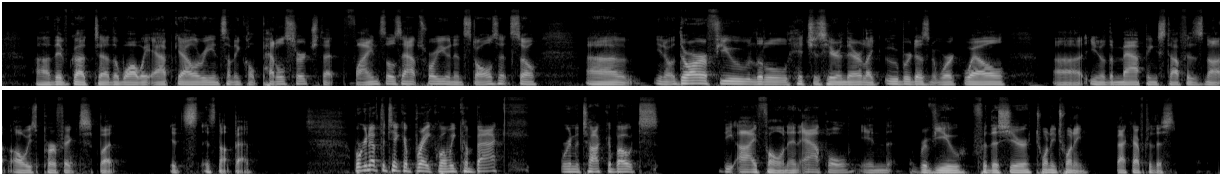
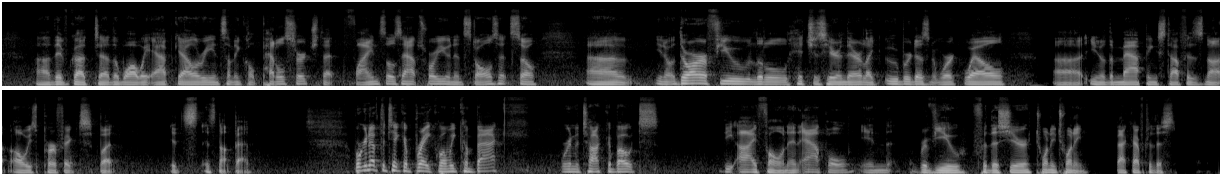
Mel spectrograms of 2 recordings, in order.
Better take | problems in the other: first | hiss; faint; until 10 s and from 12 to 22 s; 25 dB below the speech

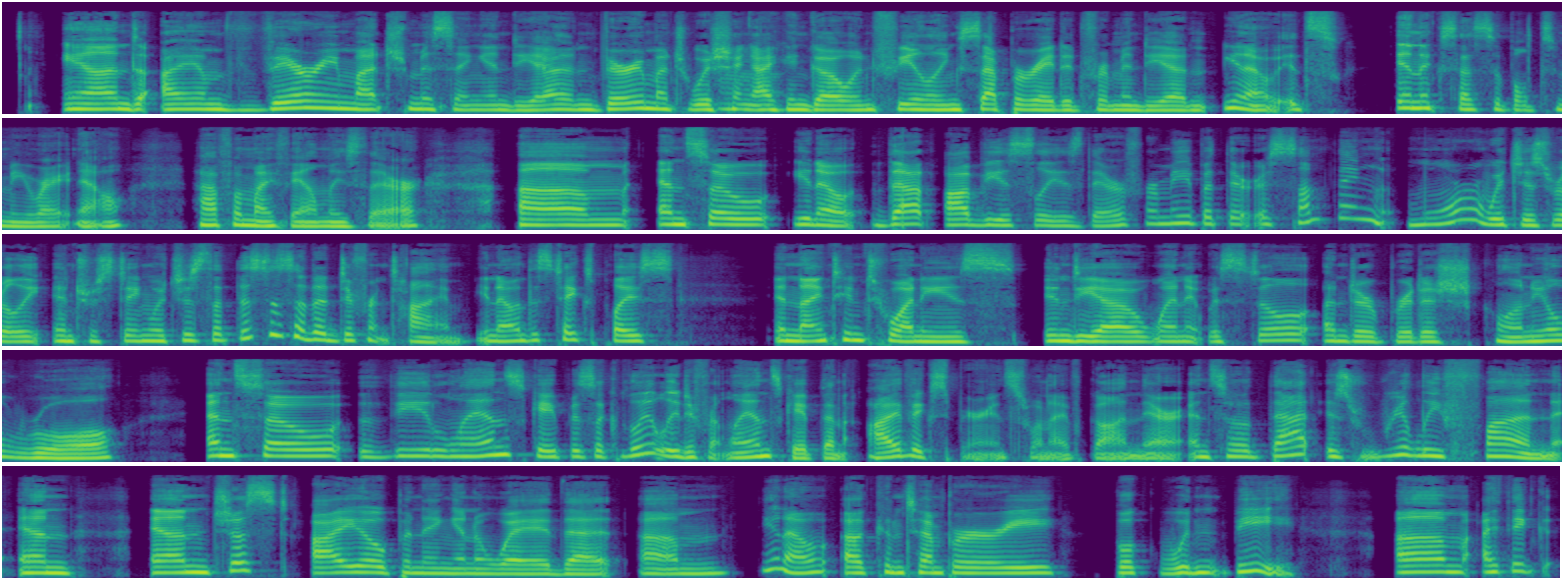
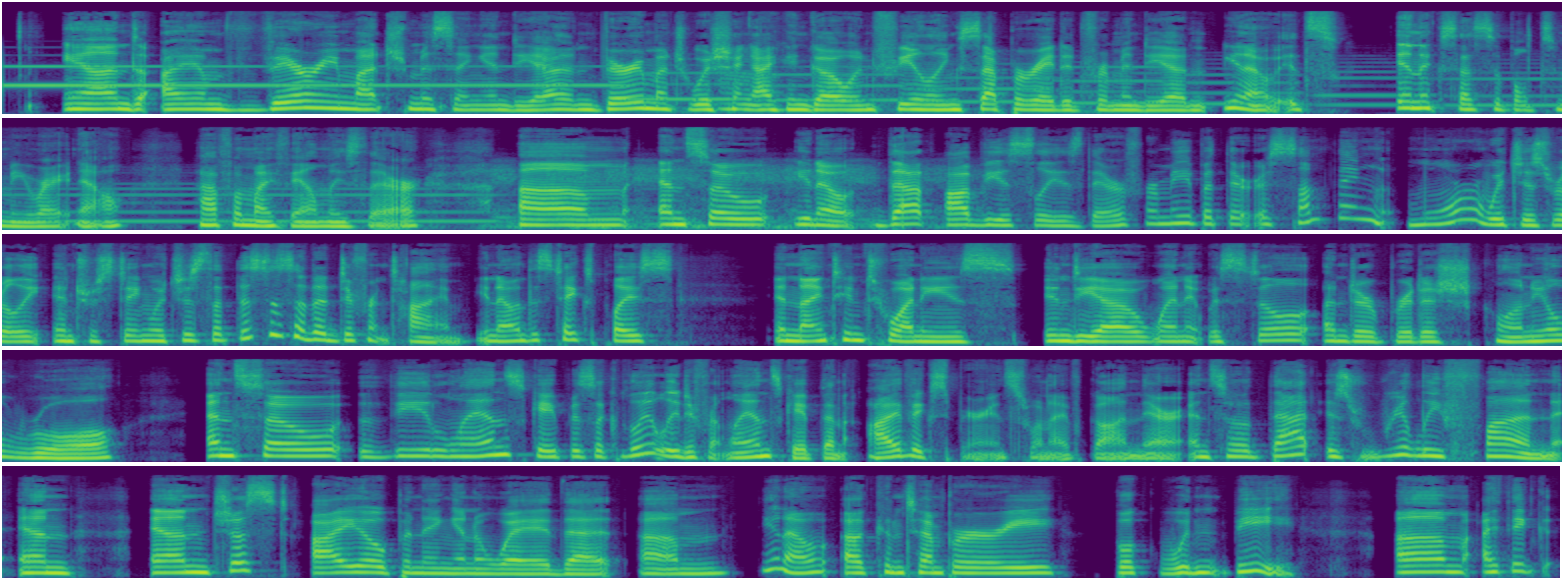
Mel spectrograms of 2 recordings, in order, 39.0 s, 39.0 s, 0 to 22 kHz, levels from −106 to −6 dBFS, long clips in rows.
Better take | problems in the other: first | background music; noticeable; until 12 s; 15 dB below the speech

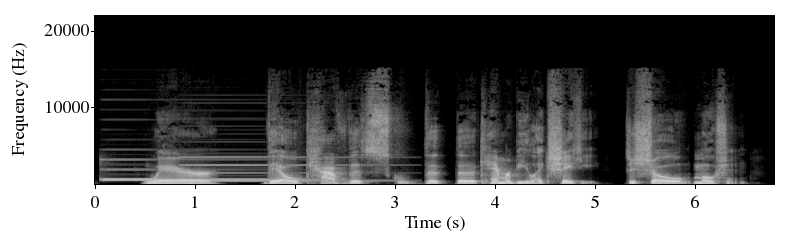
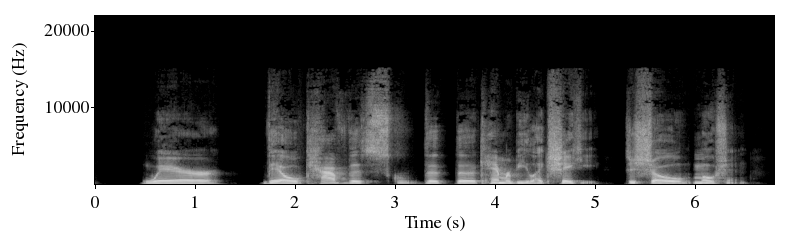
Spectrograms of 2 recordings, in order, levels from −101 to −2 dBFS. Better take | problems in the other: second | doorbell; noticeable; until 2.5 s; peak 7 dB below the speech

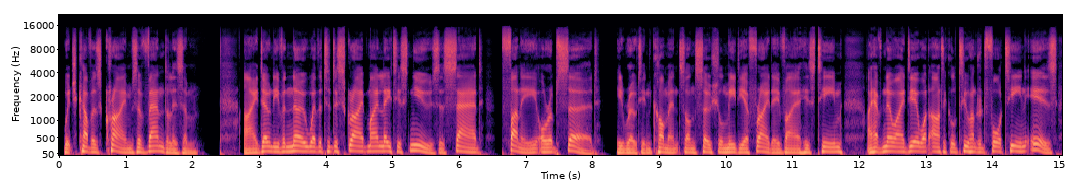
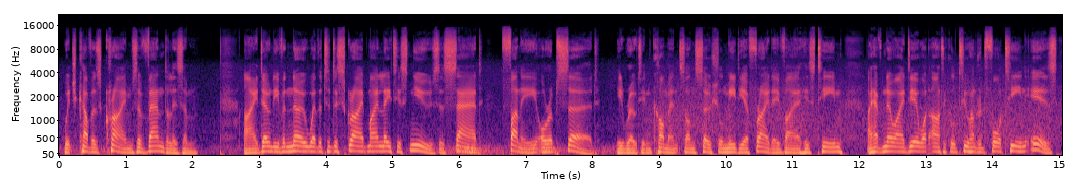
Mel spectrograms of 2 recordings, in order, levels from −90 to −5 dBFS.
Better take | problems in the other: first | rain or running water; noticeable; throughout; 15 dB below the speech

